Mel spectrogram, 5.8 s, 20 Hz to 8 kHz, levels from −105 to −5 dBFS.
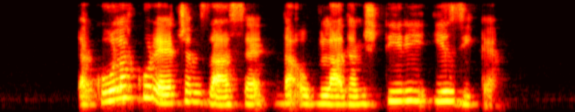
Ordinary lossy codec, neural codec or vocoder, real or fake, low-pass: none; vocoder, 22.05 kHz, 80 mel bands, WaveNeXt; fake; 7.2 kHz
